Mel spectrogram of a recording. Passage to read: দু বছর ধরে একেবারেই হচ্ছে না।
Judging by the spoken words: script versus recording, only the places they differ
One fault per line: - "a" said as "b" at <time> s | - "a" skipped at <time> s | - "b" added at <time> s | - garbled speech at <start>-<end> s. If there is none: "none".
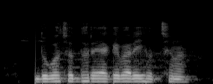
none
